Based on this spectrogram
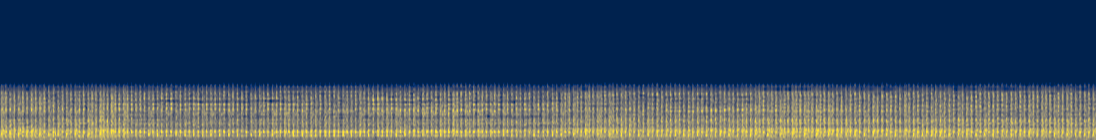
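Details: Derbi Senda: fast, rattly ticking, roughly three per second, over a buzzy idle; an abnormal knock from the engine, cause not yet found.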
